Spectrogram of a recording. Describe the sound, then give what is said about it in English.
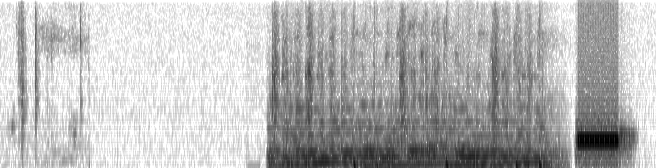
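A telephone line ringing tone on a relay call: one short, loud, steady electronic burst at the end, after a few faint clicks and a long stretch of dense, murky tonal sound. “And the line is ringing.”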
